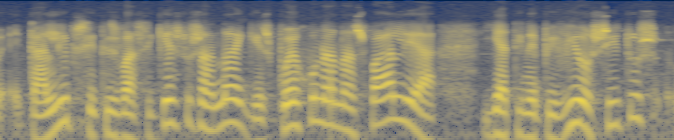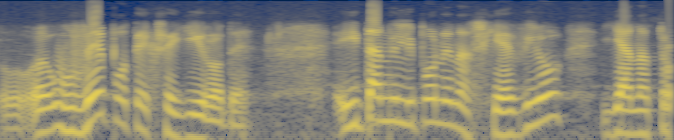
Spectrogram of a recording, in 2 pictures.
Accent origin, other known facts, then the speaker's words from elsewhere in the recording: Viannos, Crete, Greece; για το φοβερό έγκλημα στην πατρίδα μου, τη Βιάνο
